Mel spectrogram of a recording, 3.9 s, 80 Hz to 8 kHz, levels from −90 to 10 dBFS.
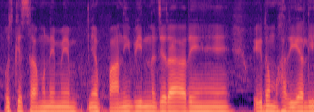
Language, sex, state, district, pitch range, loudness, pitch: Hindi, male, Jharkhand, Deoghar, 115-120 Hz, -15 LUFS, 120 Hz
